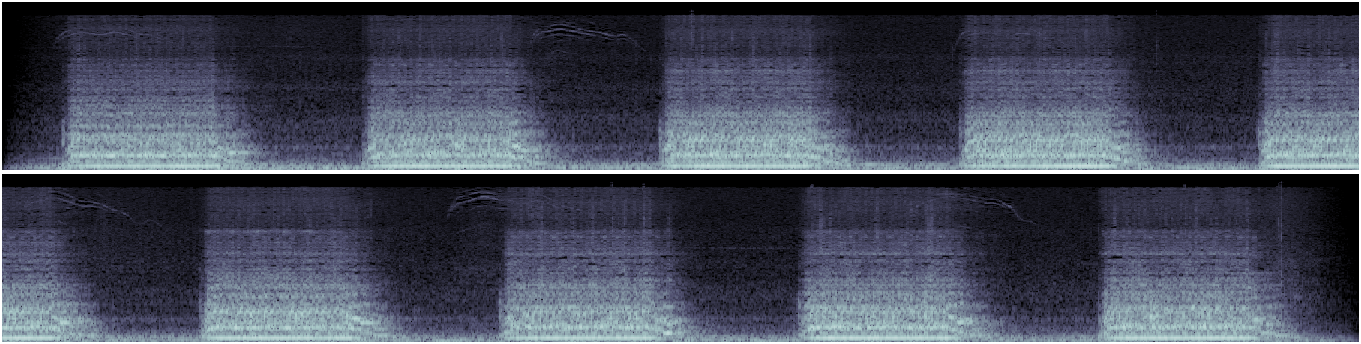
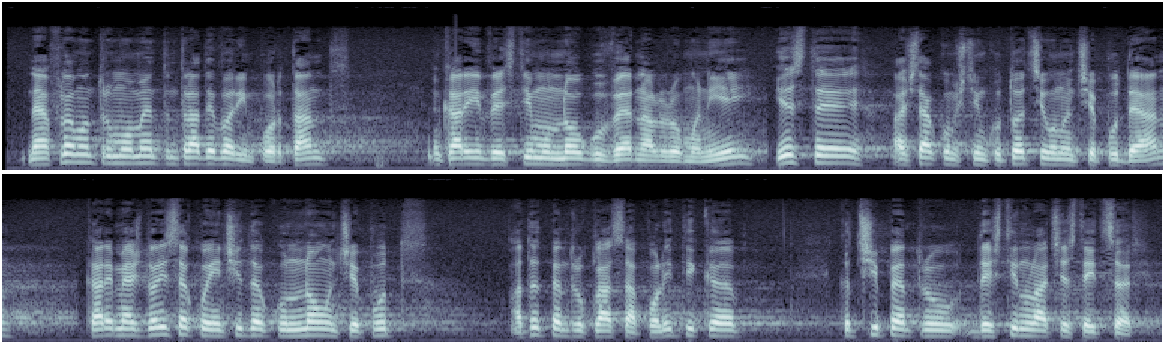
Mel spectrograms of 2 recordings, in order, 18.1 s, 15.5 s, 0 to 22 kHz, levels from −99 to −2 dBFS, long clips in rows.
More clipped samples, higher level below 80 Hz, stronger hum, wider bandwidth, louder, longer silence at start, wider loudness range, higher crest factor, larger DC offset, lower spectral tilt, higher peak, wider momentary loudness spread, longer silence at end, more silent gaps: neither; first, -40 dBFS vs -64 dBFS; neither; first, 15 kHz vs 12 kHz; second, -24 LUFS vs -17 LUFS; about the same, 0.15 s vs 0.15 s; about the same, 3 LU vs 2 LU; about the same, 16 dB vs 16 dB; neither; first, -8.5 dB/octave vs -4 dB/octave; second, -8 dBFS vs -2 dBFS; first, 20 LU vs 7 LU; first, 0.15 s vs 0 s; neither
